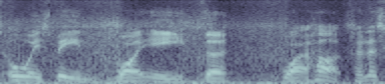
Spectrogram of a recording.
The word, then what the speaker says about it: Ye: to be called Ye, well, it's pronounced the White Hart, so it's now just called White Hart.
